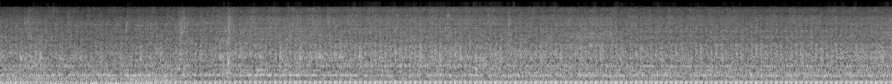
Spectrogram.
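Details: Jeep after off-season work: even, regular low idle beat about two and a half pulses a second, no knock or stumble; owner says she's happy.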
